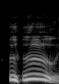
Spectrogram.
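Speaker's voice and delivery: playful high hoo-hoo; high amused hoot; delighted hoot. Real, not acted. Delighted reaction to sauce.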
